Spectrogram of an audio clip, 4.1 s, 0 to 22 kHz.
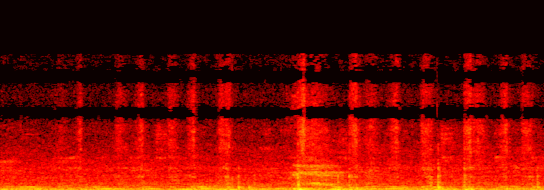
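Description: Pry tool working at a stuck rear main seal cover on a Chevrolet 5.3 V8 block, with scattered small clicks and one sharp metal knock a little past halfway.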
